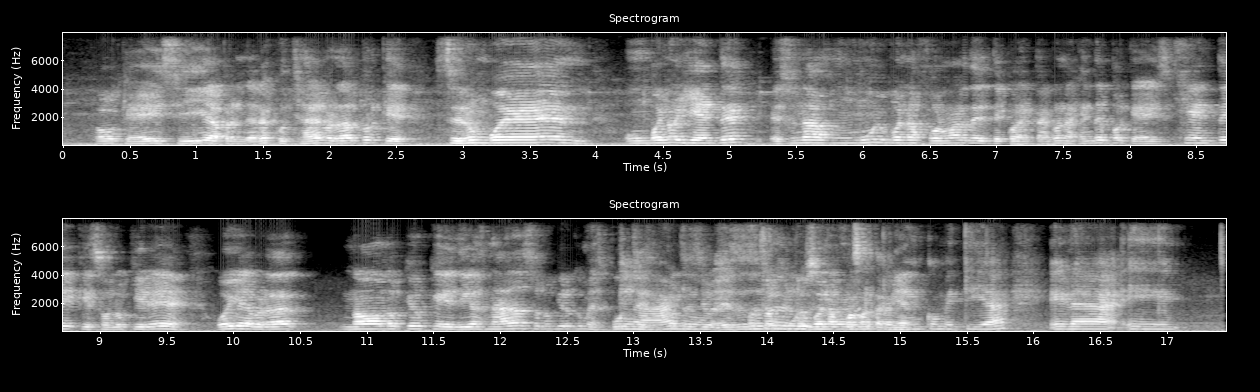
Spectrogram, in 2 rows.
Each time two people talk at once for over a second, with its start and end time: 12.9-15.1

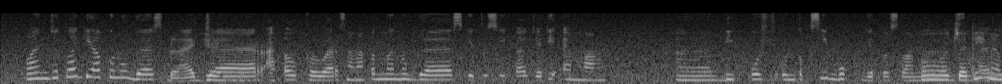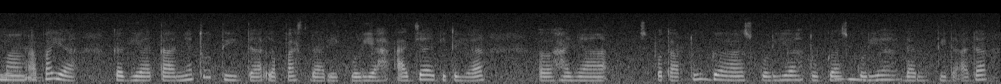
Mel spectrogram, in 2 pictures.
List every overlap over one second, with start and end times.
9.2-10.5

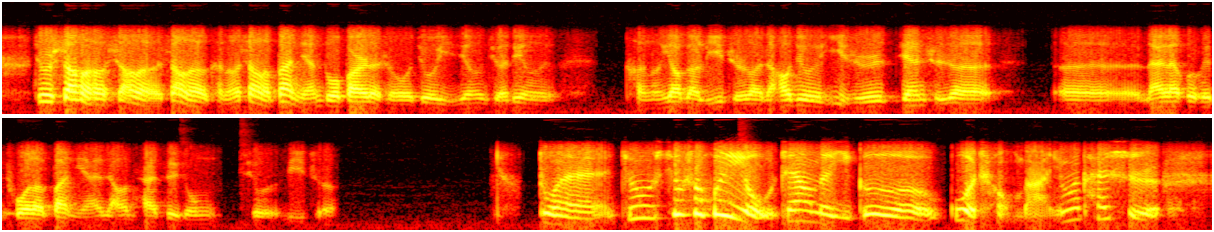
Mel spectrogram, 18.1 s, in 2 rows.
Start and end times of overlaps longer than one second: none

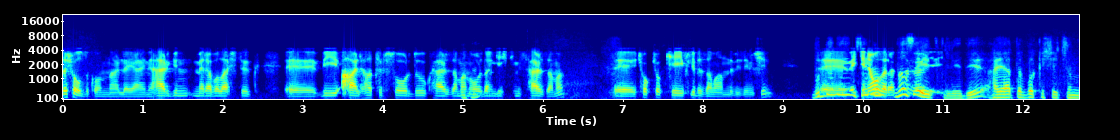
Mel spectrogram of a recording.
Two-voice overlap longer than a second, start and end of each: 9.4-10.9

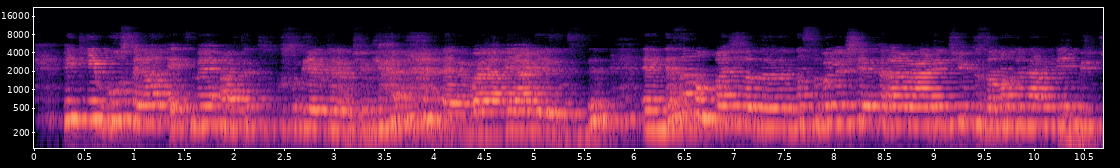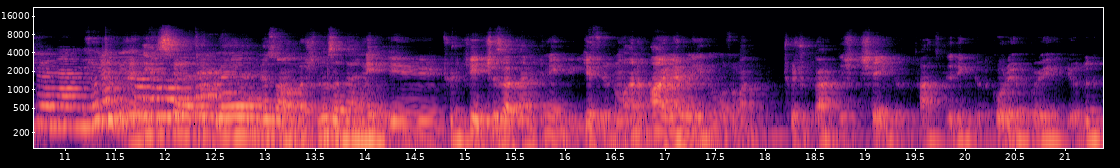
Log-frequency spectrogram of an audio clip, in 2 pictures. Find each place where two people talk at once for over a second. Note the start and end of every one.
11.2-12.9

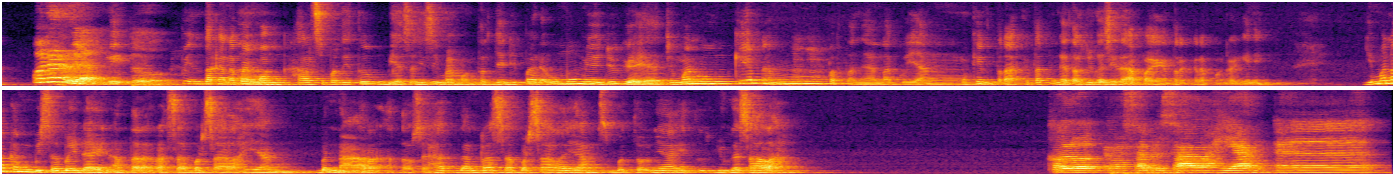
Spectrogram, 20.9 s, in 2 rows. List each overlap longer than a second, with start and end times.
none

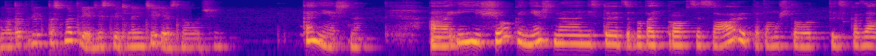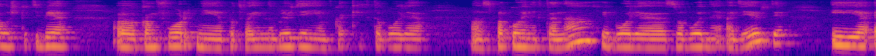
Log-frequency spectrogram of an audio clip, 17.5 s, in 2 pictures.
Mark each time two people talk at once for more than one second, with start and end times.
none

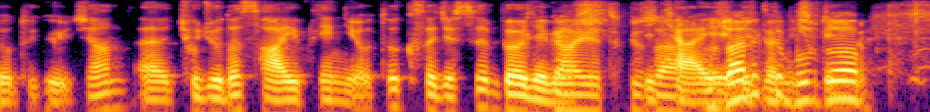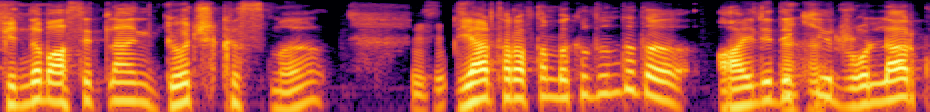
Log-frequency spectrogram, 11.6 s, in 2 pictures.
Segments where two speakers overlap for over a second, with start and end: 3.5-5.4

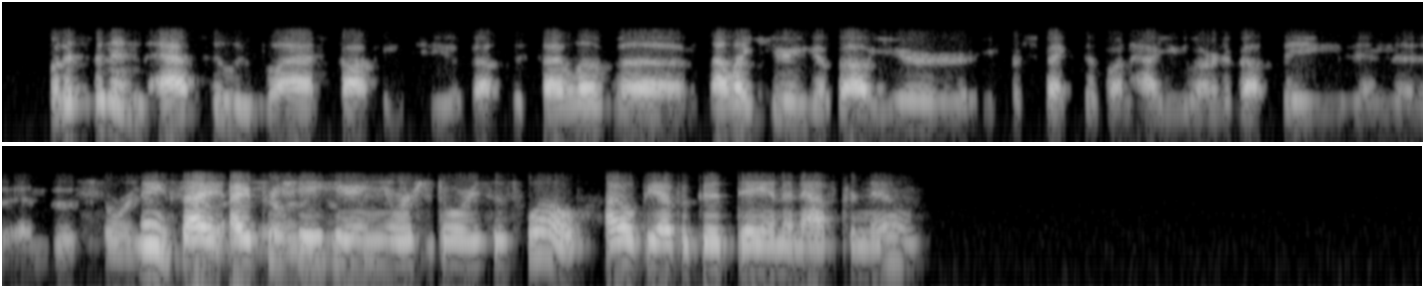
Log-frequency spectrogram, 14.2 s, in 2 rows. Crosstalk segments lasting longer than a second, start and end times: 7.8-9.3

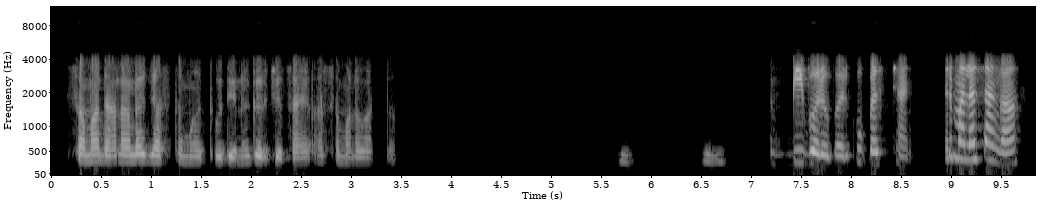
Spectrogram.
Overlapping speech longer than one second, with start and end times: none

